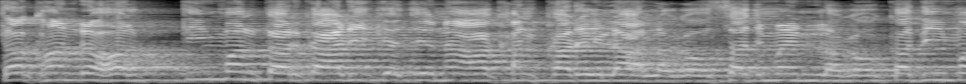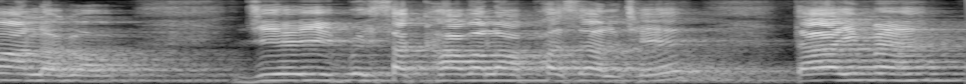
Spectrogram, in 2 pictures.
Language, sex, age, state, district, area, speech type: Maithili, male, 60+, Bihar, Madhubani, rural, spontaneous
